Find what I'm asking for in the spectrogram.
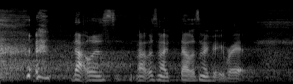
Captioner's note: audience laughing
